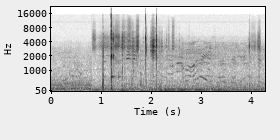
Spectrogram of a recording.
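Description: A handful of sharp knocks and clatters in quick succession about a second in, over a low rumble, with faint voices after them.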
